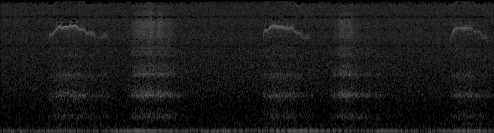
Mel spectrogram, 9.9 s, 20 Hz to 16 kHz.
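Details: Rhythmic snoring on inhale and exhale, about 15 breaths a minute, over a steady low room hum, recorded as sleep ASMR; snoring.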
